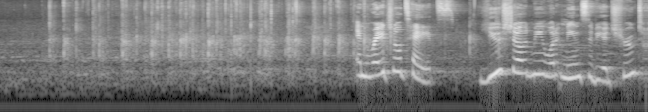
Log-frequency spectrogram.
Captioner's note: applause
